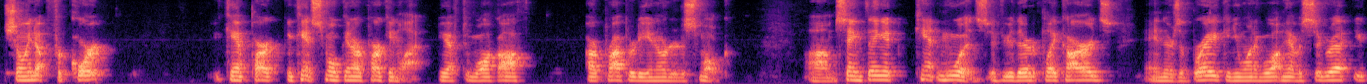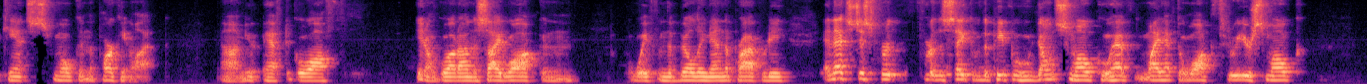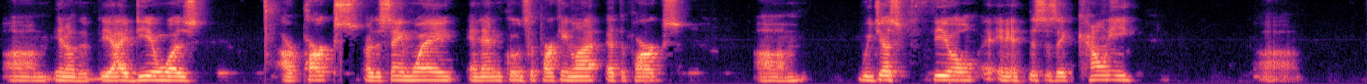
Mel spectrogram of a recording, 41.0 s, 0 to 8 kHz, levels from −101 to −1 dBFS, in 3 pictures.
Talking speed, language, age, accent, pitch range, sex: 195 wpm, English, 50-69, American, 135-155 Hz, male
